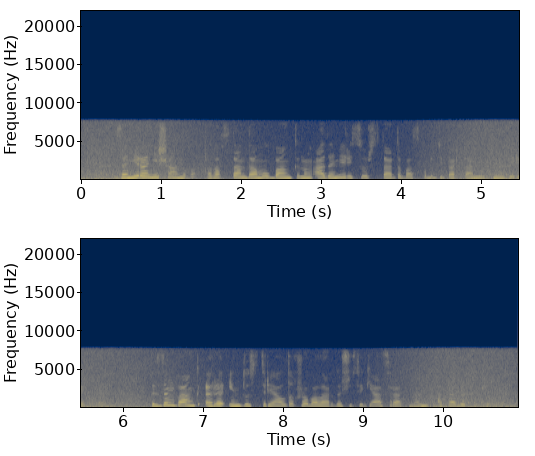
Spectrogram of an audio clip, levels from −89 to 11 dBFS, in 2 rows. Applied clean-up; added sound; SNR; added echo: none; Waves, surf; 7 dB; none.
